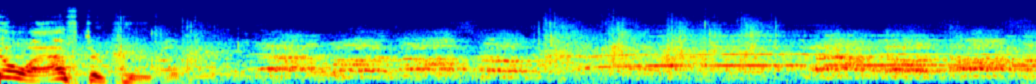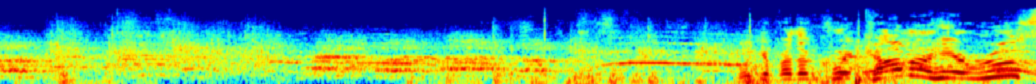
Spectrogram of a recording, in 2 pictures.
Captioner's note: crowd cheering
